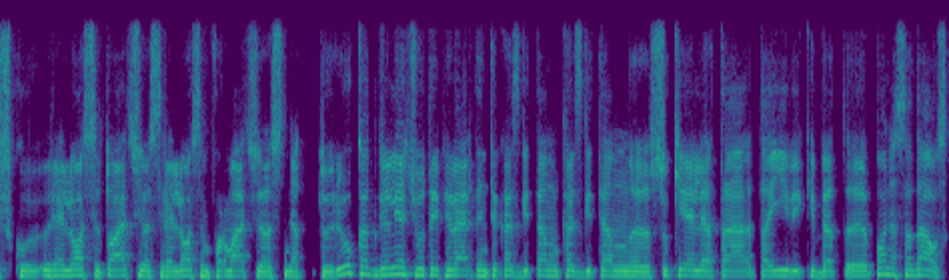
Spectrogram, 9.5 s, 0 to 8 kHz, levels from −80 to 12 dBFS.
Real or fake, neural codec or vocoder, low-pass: real; none; 7.2 kHz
